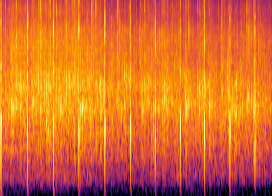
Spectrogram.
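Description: A crowd applauds steadily, a dense wash of clapping with a few sharper claps standing out at an even, regular pace, fairly close and moderately loud throughout.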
